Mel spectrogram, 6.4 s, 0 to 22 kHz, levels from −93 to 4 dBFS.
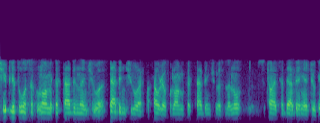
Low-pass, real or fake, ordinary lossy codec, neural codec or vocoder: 3.6 kHz; fake; MP3, 24 kbps; codec, 16 kHz in and 24 kHz out, 2.2 kbps, FireRedTTS-2 codec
